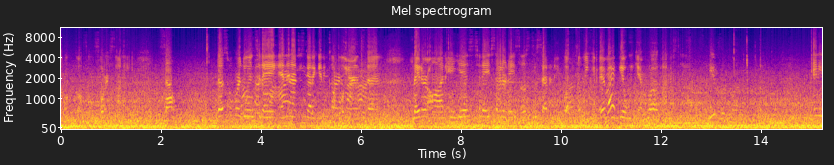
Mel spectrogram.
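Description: A woman talking inside a car's cabin, over the steady low rumble of the car on the road.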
